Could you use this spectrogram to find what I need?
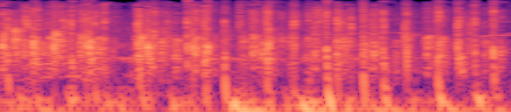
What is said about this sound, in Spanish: Molt bé! Molt bé, un aplaudiment, molt bé.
